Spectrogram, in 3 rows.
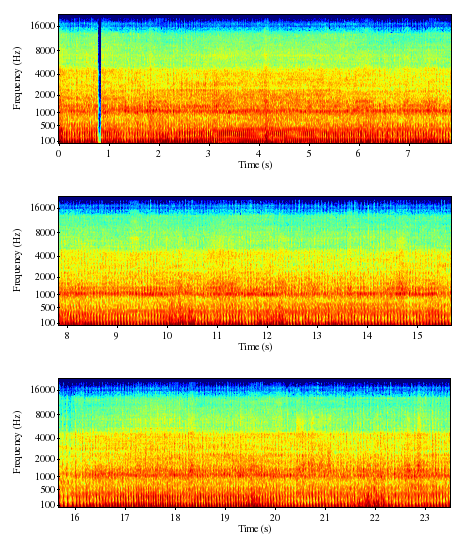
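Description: A 2022 Kawasaki KLX230SE dual sport motorcycle rides off-road, its single engine droning steadily and loudly with small rises and falls in pitch as the bike picks its way along the trail.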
